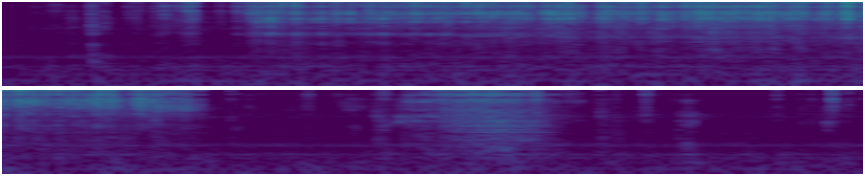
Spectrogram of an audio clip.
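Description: A box-cutter blade carves small cubes off the scored grid surface of a solid pink rectangular bar of soap held in the hand. It makes a bright, dense crackling scrape for about three seconds, then falls quiet. A shorter, softer swipe follows.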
